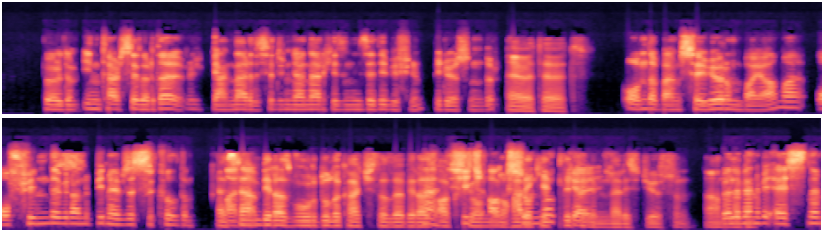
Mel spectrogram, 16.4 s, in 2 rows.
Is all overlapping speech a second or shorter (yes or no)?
no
